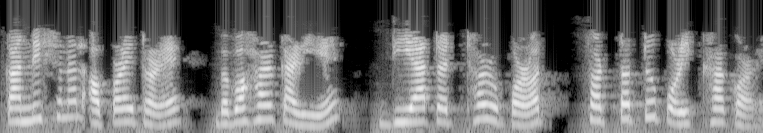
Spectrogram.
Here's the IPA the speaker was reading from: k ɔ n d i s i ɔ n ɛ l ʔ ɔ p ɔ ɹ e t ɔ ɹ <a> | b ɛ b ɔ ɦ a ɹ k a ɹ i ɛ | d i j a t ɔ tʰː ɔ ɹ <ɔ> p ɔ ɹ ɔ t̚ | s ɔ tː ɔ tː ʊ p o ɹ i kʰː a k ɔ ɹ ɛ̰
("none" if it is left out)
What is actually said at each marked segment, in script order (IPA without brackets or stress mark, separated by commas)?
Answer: ɛ, u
